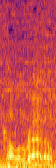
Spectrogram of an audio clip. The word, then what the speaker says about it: Colorado: It's Colorado, by the way, not Colorado.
